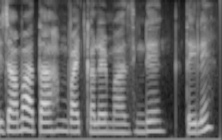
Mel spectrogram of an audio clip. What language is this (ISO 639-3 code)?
nnp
